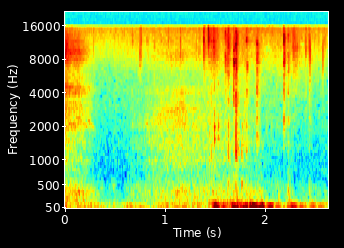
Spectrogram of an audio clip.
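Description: Typing on a computer keyboard: a fast run of crisp key clicks that grows louder and denser in the second half, over a faint low background hum.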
